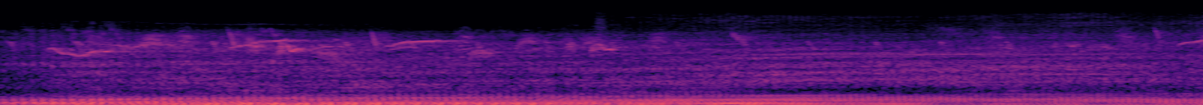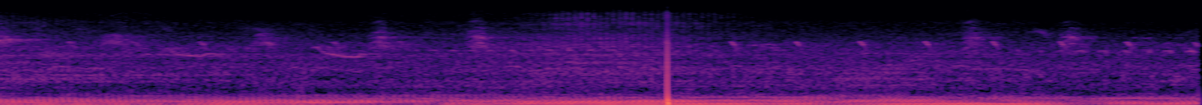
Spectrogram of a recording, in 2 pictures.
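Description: Birds chirping and calling over a steady low rumble, with a single sharp click about nine seconds in.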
